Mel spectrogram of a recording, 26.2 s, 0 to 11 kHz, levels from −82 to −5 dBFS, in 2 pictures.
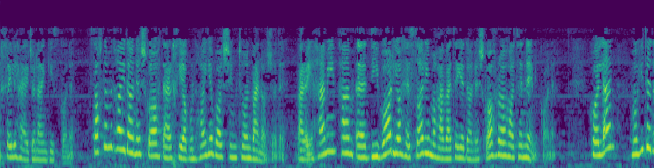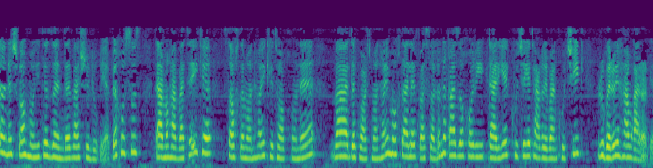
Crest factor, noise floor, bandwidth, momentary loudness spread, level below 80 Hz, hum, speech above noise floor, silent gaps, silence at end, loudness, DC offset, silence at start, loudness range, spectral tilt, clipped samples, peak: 18 dB; -45 dBFS; 6.6 kHz; 9 LU; -50 dBFS; none; 27 dB; none; 0 s; -19 LUFS; under 0.1%; 0 s; 3 LU; -6 dB/octave; under 0.1%; -2 dBFS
